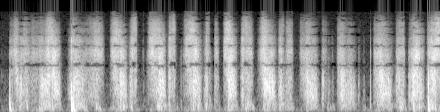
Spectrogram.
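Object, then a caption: Plastic phone case. Fingertips and nails scratch and tap the back of a black plastic protective case on a smartphone, near the camera. A quick, uneven run of about twenty short, dry, bright scratchy bursts, each separated by brief gaps. Two harder taps near the start and the end add a dull low knock.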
